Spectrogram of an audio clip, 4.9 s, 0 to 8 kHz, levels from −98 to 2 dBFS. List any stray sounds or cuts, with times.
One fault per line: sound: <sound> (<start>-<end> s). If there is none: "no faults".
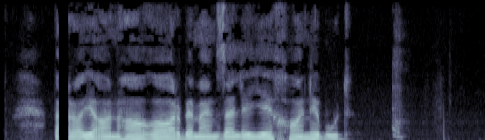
sound: dropout (0.6-0.7 s)
sound: cough (3.9-4.1 s)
